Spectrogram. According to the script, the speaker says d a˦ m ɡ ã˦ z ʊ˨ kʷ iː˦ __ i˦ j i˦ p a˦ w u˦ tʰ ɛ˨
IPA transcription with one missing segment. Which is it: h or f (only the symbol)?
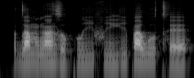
f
